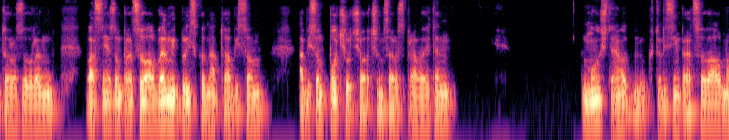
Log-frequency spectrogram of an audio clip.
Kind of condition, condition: link, video call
